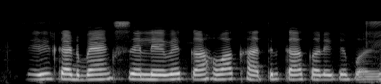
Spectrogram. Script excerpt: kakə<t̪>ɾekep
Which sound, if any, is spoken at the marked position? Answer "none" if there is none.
none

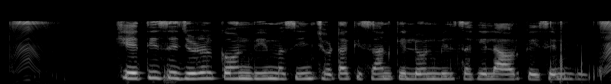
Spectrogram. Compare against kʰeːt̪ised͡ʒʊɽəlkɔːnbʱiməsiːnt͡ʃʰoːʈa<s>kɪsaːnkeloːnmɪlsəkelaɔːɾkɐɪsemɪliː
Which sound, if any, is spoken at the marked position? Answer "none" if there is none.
none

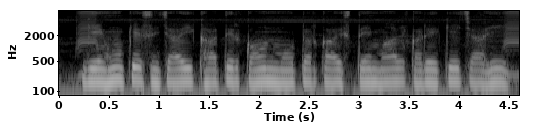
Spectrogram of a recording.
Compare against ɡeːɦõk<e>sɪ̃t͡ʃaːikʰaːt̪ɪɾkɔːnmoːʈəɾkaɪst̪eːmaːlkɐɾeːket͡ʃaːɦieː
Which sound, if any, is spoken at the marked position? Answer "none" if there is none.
e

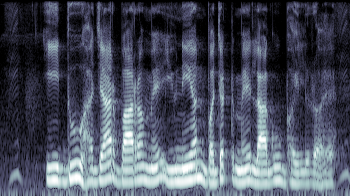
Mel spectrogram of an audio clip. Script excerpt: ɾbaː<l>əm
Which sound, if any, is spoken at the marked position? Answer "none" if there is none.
ɾ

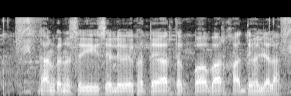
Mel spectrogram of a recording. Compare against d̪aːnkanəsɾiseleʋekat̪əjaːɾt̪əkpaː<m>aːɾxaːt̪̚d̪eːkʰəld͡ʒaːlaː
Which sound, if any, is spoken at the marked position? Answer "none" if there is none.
b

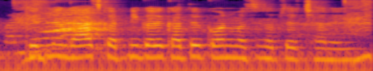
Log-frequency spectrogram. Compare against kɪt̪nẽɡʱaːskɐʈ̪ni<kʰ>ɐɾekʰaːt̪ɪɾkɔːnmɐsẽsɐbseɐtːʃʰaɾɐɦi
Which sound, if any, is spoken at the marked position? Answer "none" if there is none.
k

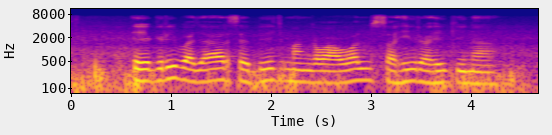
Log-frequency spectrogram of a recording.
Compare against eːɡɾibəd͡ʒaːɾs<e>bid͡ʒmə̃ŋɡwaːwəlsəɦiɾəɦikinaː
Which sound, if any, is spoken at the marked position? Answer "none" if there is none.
e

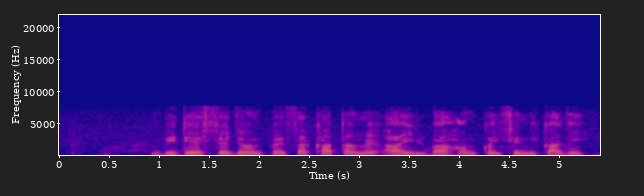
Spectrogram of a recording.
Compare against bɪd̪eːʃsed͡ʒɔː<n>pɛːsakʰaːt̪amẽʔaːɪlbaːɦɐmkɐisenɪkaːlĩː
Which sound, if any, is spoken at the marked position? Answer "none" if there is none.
n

